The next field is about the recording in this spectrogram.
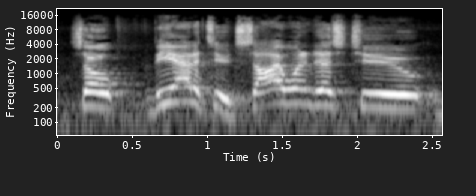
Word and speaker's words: Beatitudes: Beatitudes.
